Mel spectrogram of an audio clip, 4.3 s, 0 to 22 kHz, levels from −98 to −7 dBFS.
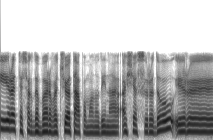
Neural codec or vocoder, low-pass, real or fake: none; 5.4 kHz; real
